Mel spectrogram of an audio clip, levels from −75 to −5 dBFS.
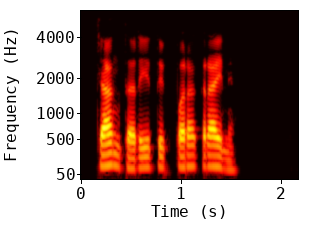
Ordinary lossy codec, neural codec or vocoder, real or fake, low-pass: none; none; real; 5.4 kHz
